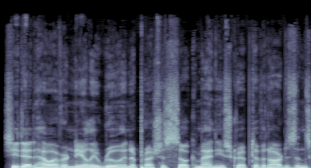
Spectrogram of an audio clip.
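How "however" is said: usual speaking voice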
